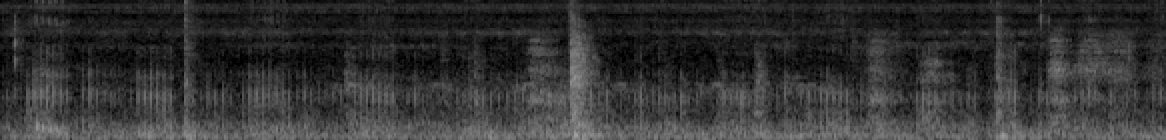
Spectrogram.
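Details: Rescued black Bombay kitten aged two months, fourth day in care and regaining health, purring low and steadily while brief clicks and a louder bump at mid-clip break in.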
